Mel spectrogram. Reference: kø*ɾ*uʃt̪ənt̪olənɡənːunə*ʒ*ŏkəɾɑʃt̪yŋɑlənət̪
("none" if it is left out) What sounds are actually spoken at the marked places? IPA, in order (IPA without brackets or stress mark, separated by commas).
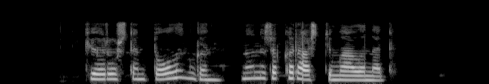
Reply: ɾ, ʒ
